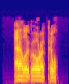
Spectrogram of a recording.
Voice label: "allegorical", English; adjectives

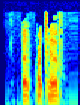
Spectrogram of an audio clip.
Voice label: "accretive", english; adjectives

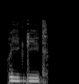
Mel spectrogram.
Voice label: "rigid", German; adjectives

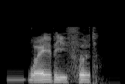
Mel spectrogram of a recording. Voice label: "wavy-foot", English; nouns

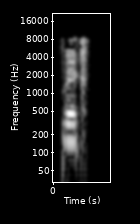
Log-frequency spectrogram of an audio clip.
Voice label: "weg", German; adjectives

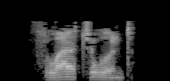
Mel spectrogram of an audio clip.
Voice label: "flatulent", english; adjectives

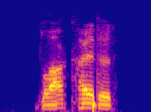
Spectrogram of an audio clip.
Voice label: "blockheaded", English; adjectives

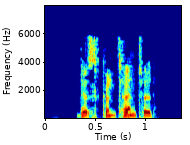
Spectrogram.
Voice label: "discontented", English; adjectives

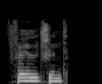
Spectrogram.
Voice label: "fälschend", German; adjectives

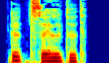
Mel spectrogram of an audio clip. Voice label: "gezeltet", German; adjectives

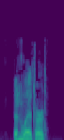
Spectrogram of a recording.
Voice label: "unlettered", English; adjectives

